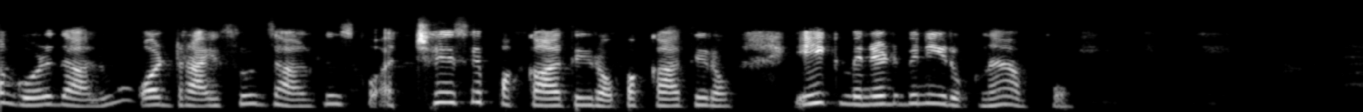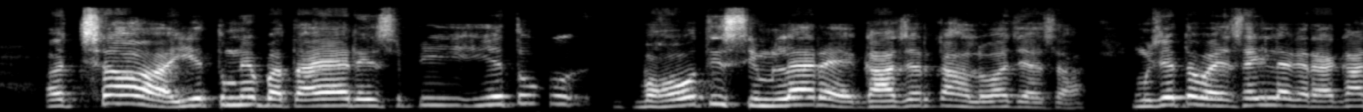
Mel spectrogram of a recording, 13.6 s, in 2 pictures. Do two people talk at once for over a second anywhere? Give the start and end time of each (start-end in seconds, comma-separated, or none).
none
